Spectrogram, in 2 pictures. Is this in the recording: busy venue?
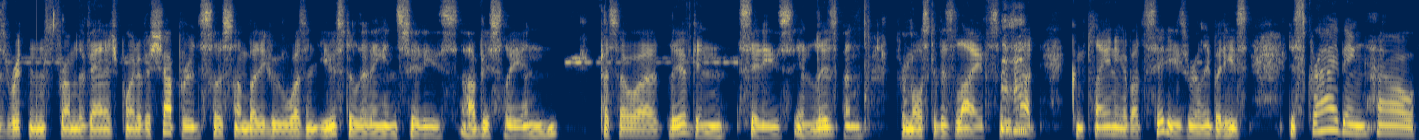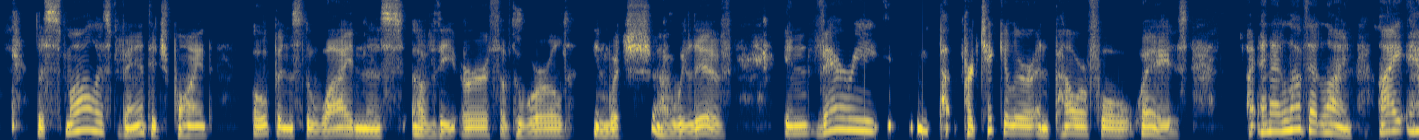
no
